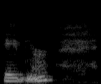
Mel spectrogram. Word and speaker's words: Abner: It's pronounced like the German way. The E is pronounced A, Abner.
